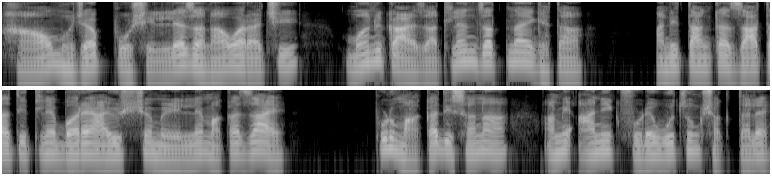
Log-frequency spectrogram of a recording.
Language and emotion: Goan Konkani, sad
